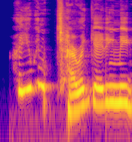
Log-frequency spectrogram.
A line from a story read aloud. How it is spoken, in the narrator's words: Jew Riedel screeched, with his rancor overwhelming him to an even greater extent than his fear had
